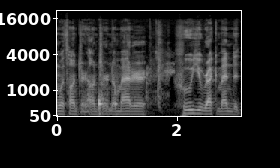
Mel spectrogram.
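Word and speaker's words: Hunter × Hunter: class another classic it's hunter x hunter hunter hunter sorry not supposed to pronounce the x it is what it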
